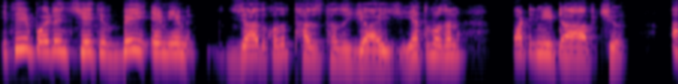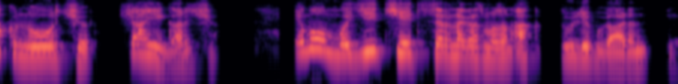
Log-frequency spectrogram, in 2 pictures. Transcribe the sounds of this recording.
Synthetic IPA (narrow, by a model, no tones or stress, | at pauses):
it̪ʰeipɐiɖɐnt͡ʃʰeːt̪ʲibejʔememʲ | zʲaːd̪kʰot̪ɐnt̪ʰɐzt̪ʰɐzd͡ʒaːjit͡ʃʰijɐt̪ʰmɐzɐn | pɐʈniːʈaːpt͡ʃʰi | ɐkʰnoːɾt͡ʃʰi | ʃaːɦiːɡɐ̰ɾt͡ʃʰi̥ | emoːmɐziːd̪̚t͡ʃʰiet̪ʲi̥sɐɾnɐɡɾɐsmɐzɐnʔɐ̰kʰt̪ulipɡa̰ːɖɐnt̪i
